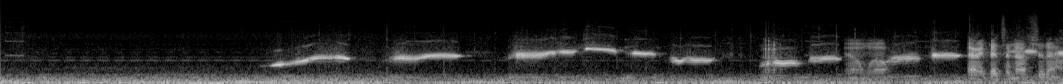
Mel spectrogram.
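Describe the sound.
The character Data whistles a short, wandering tune on command in clear notes that rise and fall, carried over a steady low rumble in the background.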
